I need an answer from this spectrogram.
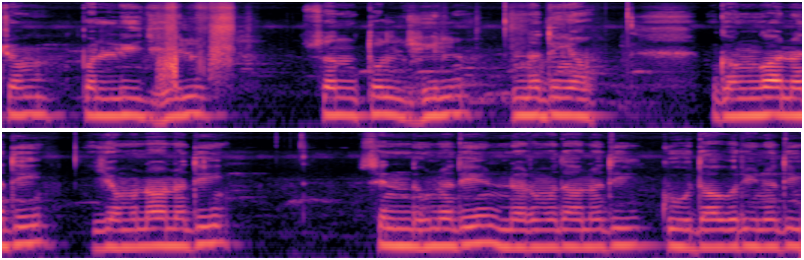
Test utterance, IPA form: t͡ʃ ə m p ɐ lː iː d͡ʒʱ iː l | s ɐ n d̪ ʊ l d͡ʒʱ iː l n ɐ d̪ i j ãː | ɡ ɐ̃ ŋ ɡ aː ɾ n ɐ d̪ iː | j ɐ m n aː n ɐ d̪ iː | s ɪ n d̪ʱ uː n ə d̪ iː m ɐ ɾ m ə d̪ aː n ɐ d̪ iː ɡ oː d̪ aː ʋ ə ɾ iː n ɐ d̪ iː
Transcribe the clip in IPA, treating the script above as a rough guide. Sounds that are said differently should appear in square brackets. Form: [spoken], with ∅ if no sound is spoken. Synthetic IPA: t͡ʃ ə m p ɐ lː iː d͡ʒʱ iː l | s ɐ n [t̪] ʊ l d͡ʒʱ iː l n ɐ d̪ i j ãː | ɡ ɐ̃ ŋ ɡ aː [∅] n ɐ d̪ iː | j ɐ m n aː n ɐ d̪ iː | s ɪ n d̪ʱ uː n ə d̪ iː [n] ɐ ɾ m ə d̪ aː n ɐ d̪ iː ɡ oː d̪ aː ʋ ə ɾ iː n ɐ d̪ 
